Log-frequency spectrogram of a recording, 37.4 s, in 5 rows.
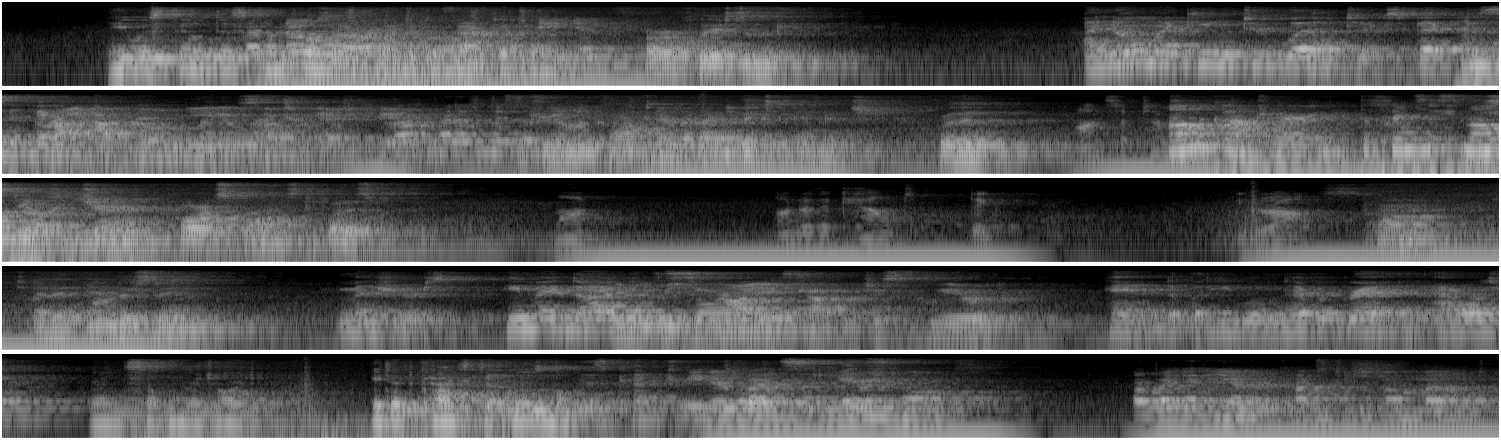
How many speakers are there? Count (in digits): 7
